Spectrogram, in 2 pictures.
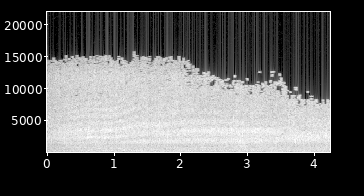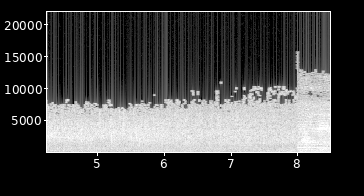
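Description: Steady rush of water falling down the glass walls of a cascade fountain, an even, unbroken noise.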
